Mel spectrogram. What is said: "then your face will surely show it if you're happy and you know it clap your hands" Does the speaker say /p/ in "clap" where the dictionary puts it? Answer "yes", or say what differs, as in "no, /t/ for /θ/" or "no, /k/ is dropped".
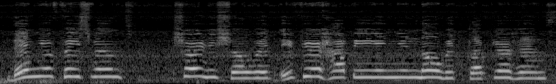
yes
